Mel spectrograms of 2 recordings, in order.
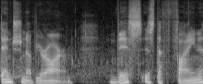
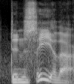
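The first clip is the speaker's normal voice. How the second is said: put-on pirate voice, bellowed out loudly. Narrator voicing the blacksmith character in a story, in pirate voice. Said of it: "we're going to go with the pirate voice".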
